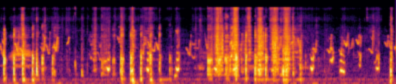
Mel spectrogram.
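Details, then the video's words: Black francolin chicks being fed, giving rapid, clustered short chirping calls, dense and overlapping, with a burst of louder noisy sound midway and a low steady hum underneath. "jewan teetar k bachay, new teetar new chicks feeding"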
